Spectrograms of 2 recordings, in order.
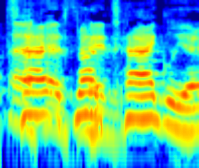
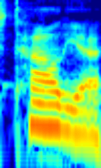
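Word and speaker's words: tagliatelle: It's not Taglia. It's Talia. – Talia. – Yeah. GL is like LY. Tagliatella.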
